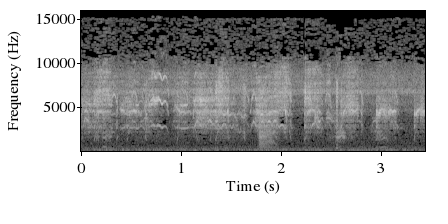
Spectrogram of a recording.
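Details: Four parasitic Asian koel chicks in the nest of a red-billed blue magpie keep up a rapid, insistent stream of high, sharp squeaking notes, closely packed and overlapping, over faint hiss.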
